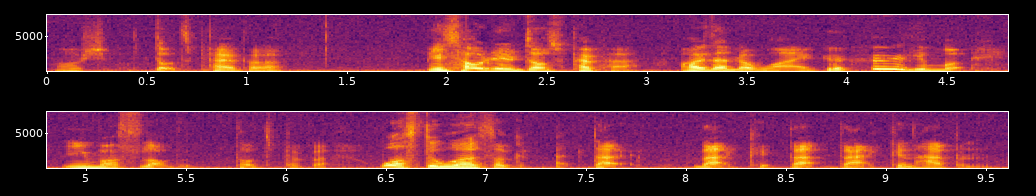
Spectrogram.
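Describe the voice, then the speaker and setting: Male reaction host: casual, halting, repetitive, animated, somewhat high voice. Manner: stammering, repeats words and interjects short asides.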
